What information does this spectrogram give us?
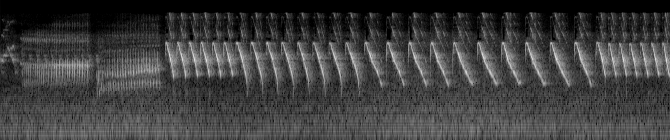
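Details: Belgian canary song used for training young canaries: two short harsh buzzy notes open, followed by a long run of rapid, evenly repeated downward-sweeping high whistles.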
